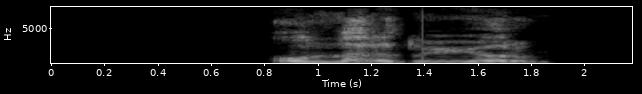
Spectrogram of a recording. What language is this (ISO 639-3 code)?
tur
